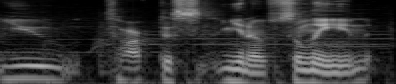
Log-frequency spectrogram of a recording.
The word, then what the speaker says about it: Saline: Saline. – So close, bud. – Well, that's how it's spelled, isn't it? – It's Saline. It's pronounced Saline. – Oh, I put the wrong emphasis on the wrong syllable, you know? – Did you say syllable?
